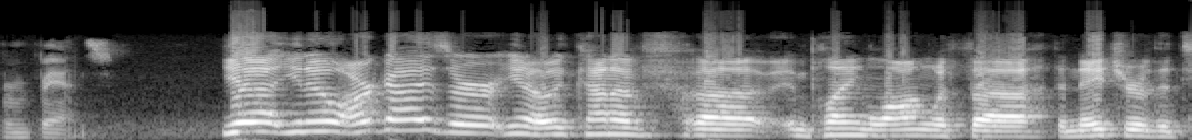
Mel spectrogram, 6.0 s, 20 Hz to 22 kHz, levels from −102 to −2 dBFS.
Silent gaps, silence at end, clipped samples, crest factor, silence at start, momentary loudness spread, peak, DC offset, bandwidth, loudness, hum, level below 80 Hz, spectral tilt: none; 0 s; 0.5%; 10 dB; 0.05 s; 7 LU; 0 dBFS; under 0.1%; 10 kHz; -10 LUFS; none; -56 dBFS; -4.5 dB/octave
